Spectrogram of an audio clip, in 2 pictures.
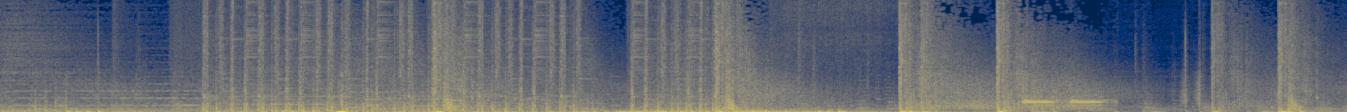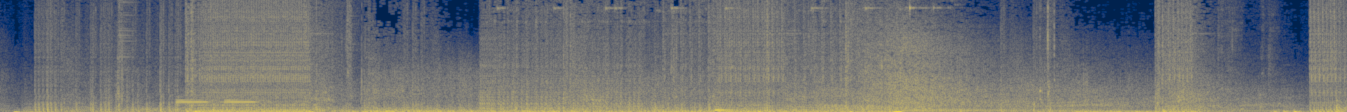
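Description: Guns fire rapidly in a game battle.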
